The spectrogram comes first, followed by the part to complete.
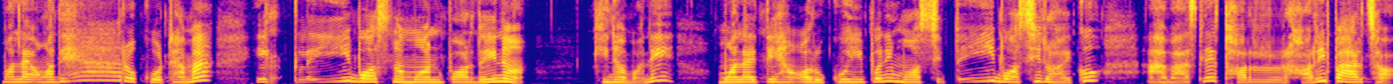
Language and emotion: Nepali, fearful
